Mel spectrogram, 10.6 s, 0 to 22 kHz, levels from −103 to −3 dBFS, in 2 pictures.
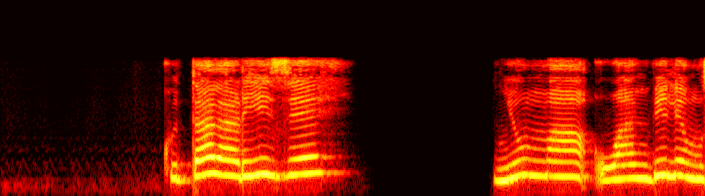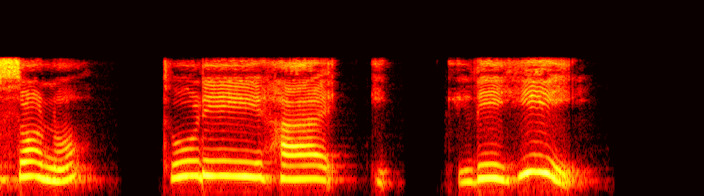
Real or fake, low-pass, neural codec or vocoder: fake; 7.2 kHz; codec, 16 kHz, 8 kbps, FunCodec, trained on Chinese and English, 25 frames a second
